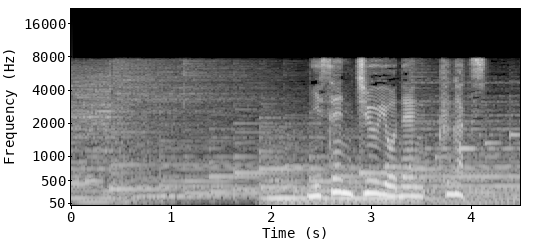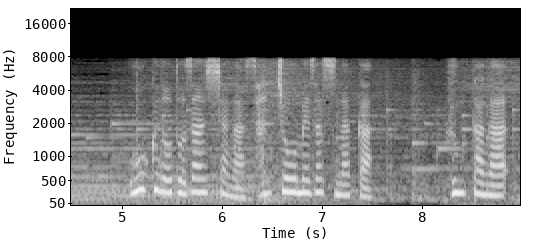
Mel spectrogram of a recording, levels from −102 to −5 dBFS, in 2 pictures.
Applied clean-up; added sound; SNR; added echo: none; none; none; none.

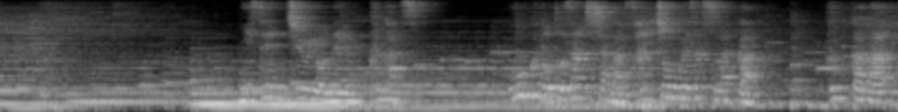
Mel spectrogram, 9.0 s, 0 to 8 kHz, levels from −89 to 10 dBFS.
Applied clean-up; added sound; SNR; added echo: none; none; none; reverberation time 0.6 s.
